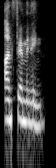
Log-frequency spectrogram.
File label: "unfeminine", Indian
